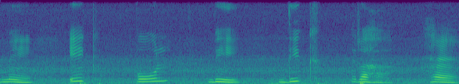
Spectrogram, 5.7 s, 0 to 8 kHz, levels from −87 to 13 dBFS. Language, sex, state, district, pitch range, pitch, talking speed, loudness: Hindi, female, Bihar, West Champaran, 210-260 Hz, 230 Hz, 75 wpm, -18 LUFS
